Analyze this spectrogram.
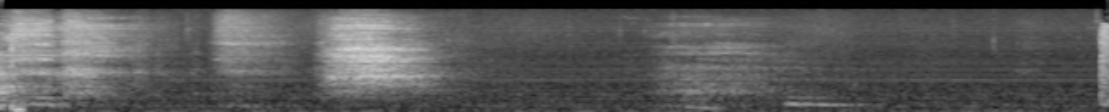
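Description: A person gasps once, a sharp breath in about two seconds in. A softer breath follows a second and a half later, with a brief low hum from the voice.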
